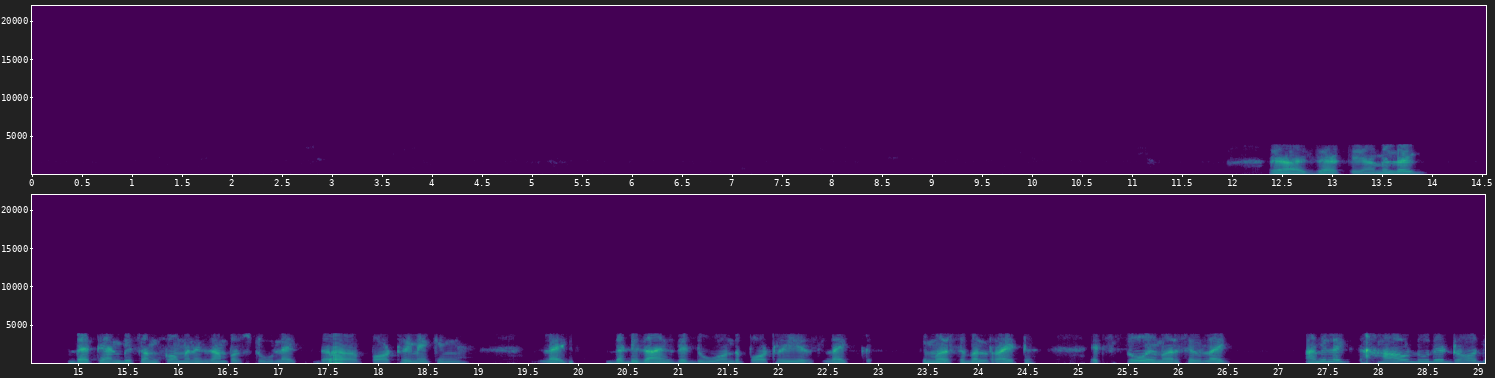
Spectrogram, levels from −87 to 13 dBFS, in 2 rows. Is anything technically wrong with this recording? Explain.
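Yes. Throughout, the speech carries GSM full-rate codec damage: a buzzy, gravelly roughness and nothing above 4 kHz. This fits the 13 kbps GSM coder's pulse-driven vocal-tract model, unlike the smeared swirl of modern codecs.

GSM bit errors break in at 17.5–17.69 s (between "common examples too like" and "pottery making"), 19.84–19.96 s, and 27.86–27.95 s (after "i mean like"). Corrupted filter, pitch and gain values over a few frames produce squawks and gargling bursts, not the clean silences of dropped packets.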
